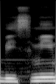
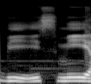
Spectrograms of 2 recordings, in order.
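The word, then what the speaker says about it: بِسْمِ: Sebenarnya itu bukan bismi membacanya. Tapi bi-ismi yang benar membacanya, jika kita kaji lebih dalam.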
